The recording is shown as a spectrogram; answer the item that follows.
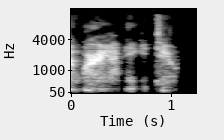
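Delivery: soft, breathy whisper.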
